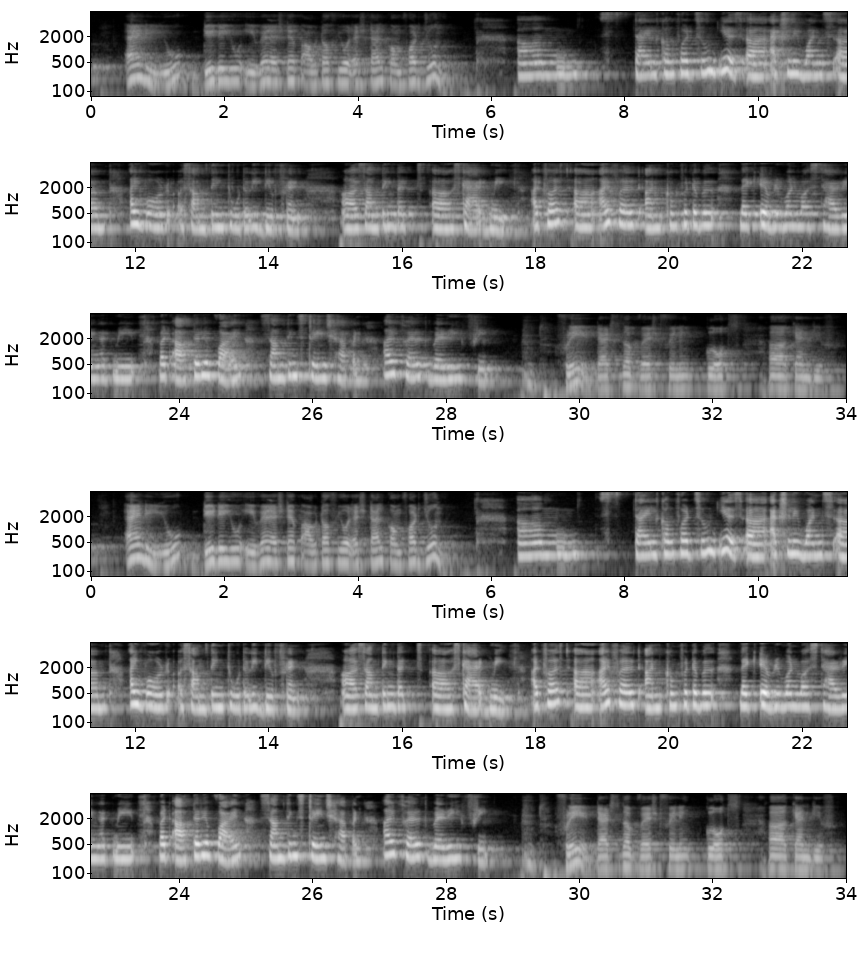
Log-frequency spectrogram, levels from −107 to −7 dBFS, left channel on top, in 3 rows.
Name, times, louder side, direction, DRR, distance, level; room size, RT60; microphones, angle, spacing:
voice 1, 0.5-5.3 29.1-33.8, right 3 dB, 55° right, 5 dB, 0.9 m, -38 dB
voice 2, 6.4-7.3 8.2-16.1 16.5-17.6 17.9-28.6, right 3 dB, 80° right, 7 dB, 1.4 m, -27 dB
23.5 x 14.0 x 8.9 m, 1.2 s
head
